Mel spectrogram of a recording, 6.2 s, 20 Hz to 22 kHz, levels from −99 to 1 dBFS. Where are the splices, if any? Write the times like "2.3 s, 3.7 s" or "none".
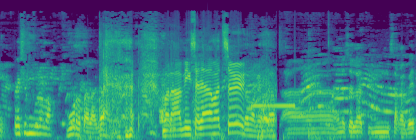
4.2 s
